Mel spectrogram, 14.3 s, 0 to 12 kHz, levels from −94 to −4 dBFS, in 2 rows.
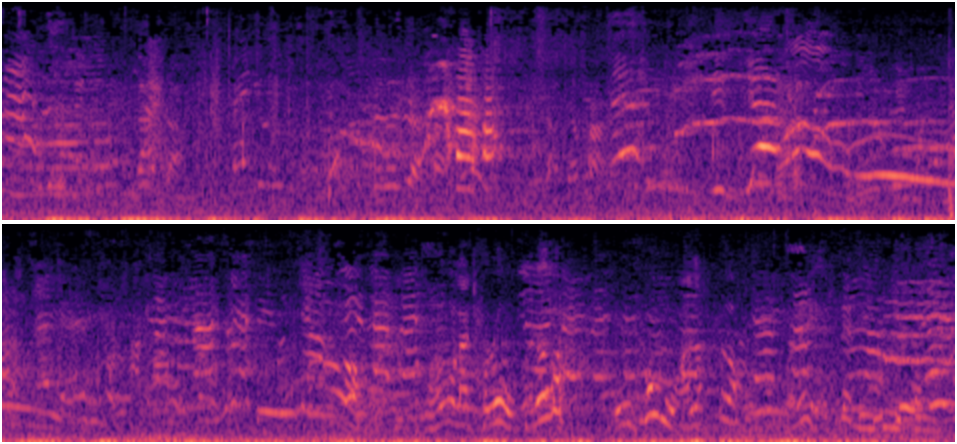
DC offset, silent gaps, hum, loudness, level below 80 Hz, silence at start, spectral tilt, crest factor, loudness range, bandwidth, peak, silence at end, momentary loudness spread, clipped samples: under 0.1%; none; none; -37 LUFS; -48 dBFS; 0 s; -4 dB/octave; 18 dB; 6 LU; 11 kHz; -16 dBFS; 0 s; 16 LU; under 0.1%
